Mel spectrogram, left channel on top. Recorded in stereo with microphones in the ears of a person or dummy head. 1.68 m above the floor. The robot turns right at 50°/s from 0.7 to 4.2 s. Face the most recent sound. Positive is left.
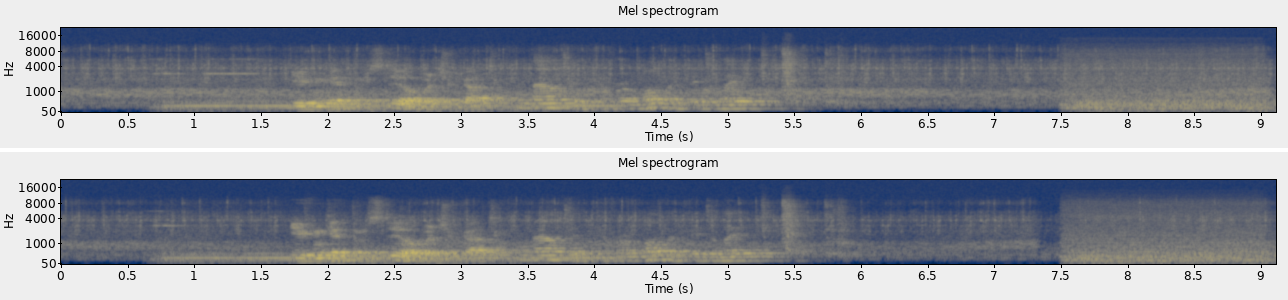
turn(degrees=35)  # may be behind; listen again after turning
